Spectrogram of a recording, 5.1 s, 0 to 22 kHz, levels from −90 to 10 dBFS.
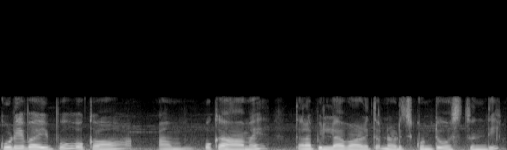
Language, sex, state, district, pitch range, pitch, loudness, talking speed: Telugu, female, Telangana, Hyderabad, 215-240 Hz, 225 Hz, -15 LUFS, 120 wpm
